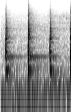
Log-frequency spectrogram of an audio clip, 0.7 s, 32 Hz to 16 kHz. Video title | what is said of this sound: Chậu rồng xưa, Bình bông gốm Nam bộ GLTQ ngày 10/6 - Thanh Triệu | có gân tóc là mình gõ nó cái âm thanh nó rất là khác luôn nha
